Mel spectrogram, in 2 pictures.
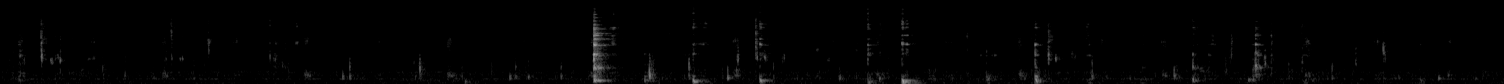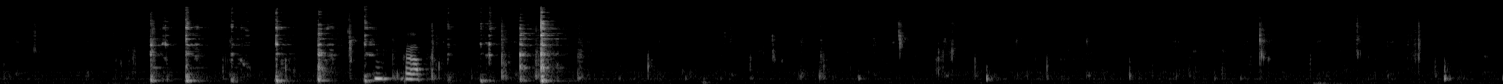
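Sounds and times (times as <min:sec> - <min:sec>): person chewing: 0:00.0 - 0:30.0
fork clinking on a plate: 0:05.9 - 0:06.2, 0:16.6 - 0:18.8, 0:19.5 - 0:20.8.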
